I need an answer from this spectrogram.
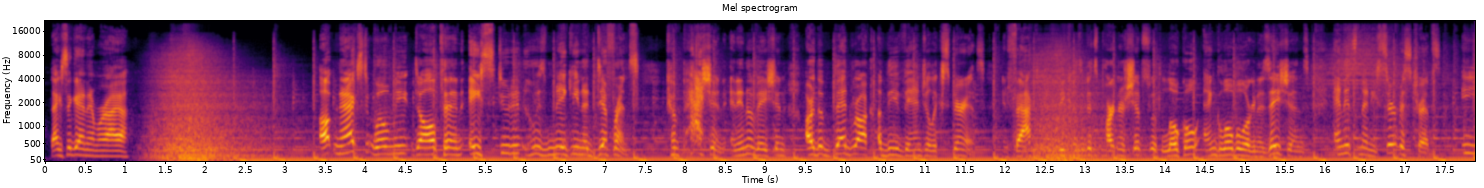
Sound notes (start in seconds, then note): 1.1 air whooshing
